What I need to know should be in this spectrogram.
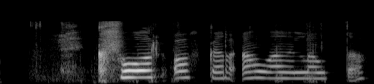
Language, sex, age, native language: Icelandic, male, 6, Icelandic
